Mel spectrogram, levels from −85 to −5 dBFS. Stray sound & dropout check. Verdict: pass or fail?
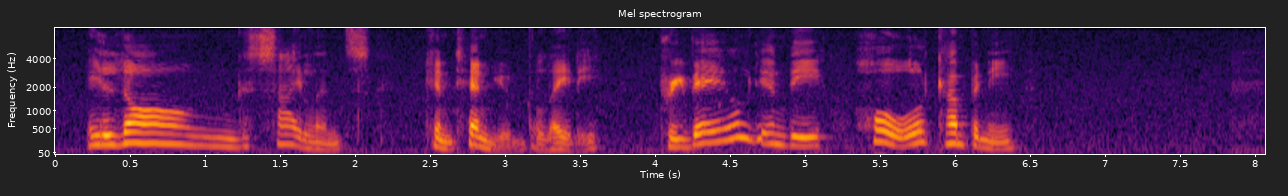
pass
